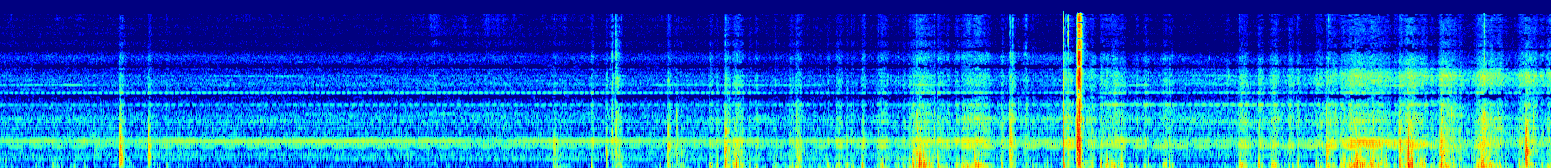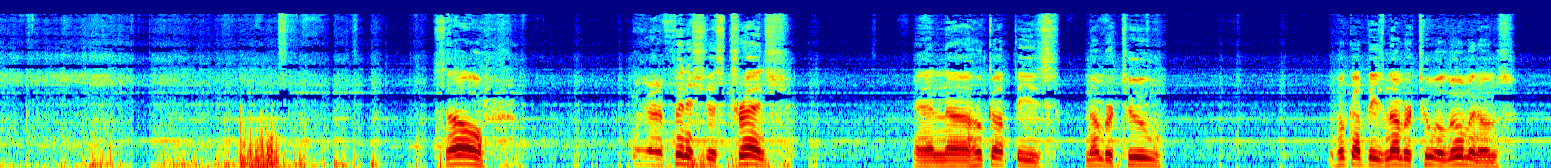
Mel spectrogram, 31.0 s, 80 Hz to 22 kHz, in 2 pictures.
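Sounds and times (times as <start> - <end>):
faint steady whine: 0.0 - 31.0.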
